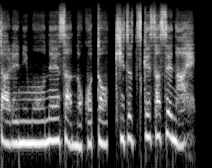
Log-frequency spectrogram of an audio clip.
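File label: Japanese; HK21; FEED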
